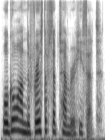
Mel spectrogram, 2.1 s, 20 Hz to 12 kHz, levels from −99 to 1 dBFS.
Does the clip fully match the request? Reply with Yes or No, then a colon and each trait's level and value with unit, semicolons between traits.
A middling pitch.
No: high, 220 Hz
